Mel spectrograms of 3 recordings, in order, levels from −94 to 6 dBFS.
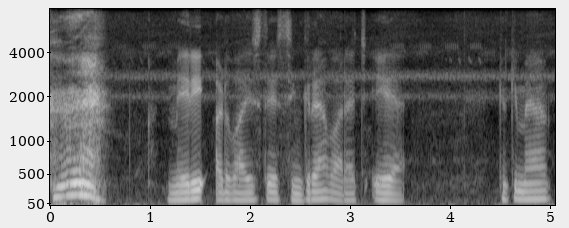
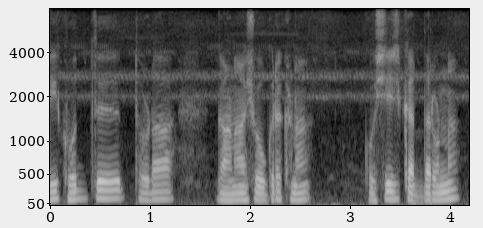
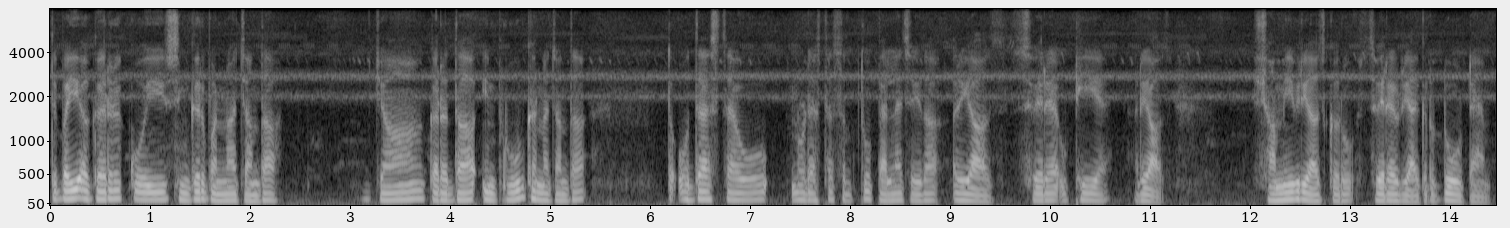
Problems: low volume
